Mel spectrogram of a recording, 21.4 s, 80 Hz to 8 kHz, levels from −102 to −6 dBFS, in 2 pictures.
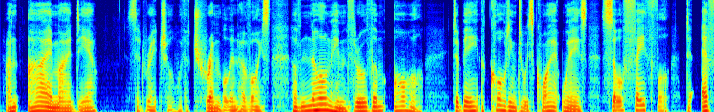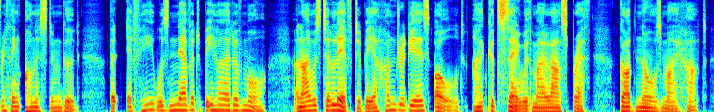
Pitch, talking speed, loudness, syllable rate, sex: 105 Hz, 180 wpm, -22 LUFS, 4.3 syllables/s, male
